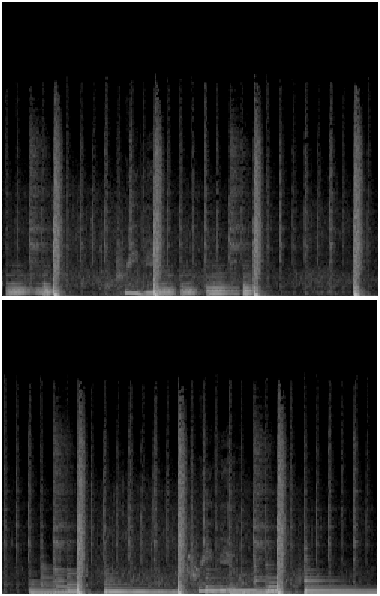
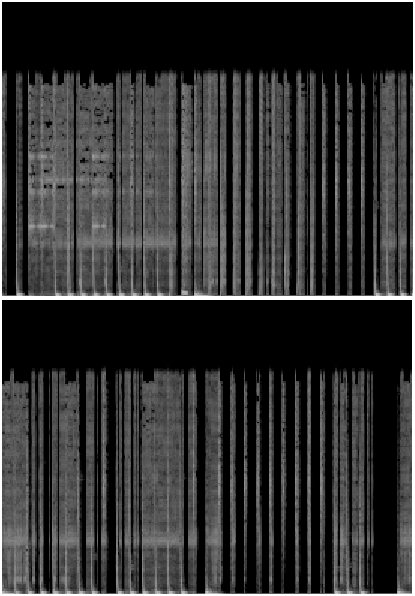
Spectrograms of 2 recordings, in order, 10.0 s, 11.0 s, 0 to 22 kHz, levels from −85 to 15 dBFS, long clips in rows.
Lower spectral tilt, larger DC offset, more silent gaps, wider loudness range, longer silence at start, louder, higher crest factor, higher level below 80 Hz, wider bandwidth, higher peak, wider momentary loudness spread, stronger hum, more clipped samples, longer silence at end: about the same, -5 dB/octave vs -4.5 dB/octave; neither; neither; about the same, 2 LU vs 3 LU; about the same, 0.05 s vs 0 s; second, -28 LUFS vs -20 LUFS; about the same, 20 dB vs 16 dB; second, -52 dBFS vs -28 dBFS; about the same, 16.5 kHz vs 17.5 kHz; second, -8 dBFS vs -2 dBFS; first, 21 LU vs 10 LU; neither; neither; about the same, 0 s vs 0 s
